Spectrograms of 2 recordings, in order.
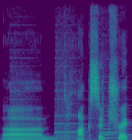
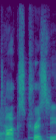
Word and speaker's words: Toxtricity: Like, I like a bunch of the Pokemon in that one, like Toxatrick, I think is how you say its name, the guitar Pokemon. Toxtricity, but yeah. Toxtricity, that's the one.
